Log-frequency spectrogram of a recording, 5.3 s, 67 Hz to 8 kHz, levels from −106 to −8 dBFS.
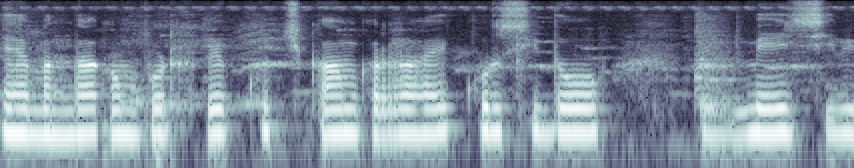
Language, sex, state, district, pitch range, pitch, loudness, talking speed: Hindi, male, Uttar Pradesh, Shamli, 175-185 Hz, 180 Hz, -18 LUFS, 155 wpm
